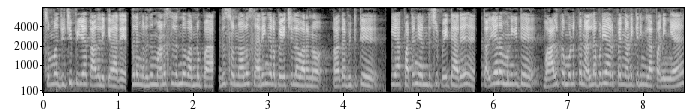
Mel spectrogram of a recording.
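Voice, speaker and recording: A woman voicing a stubborn young daughter, high and rapid. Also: fairly even intonation, sharp tone. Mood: insistent. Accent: Tamil, southern Tamil Nadu dialect. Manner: insistent, emotional, rapid.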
